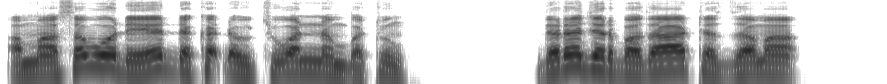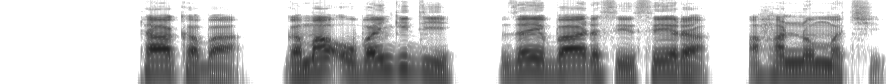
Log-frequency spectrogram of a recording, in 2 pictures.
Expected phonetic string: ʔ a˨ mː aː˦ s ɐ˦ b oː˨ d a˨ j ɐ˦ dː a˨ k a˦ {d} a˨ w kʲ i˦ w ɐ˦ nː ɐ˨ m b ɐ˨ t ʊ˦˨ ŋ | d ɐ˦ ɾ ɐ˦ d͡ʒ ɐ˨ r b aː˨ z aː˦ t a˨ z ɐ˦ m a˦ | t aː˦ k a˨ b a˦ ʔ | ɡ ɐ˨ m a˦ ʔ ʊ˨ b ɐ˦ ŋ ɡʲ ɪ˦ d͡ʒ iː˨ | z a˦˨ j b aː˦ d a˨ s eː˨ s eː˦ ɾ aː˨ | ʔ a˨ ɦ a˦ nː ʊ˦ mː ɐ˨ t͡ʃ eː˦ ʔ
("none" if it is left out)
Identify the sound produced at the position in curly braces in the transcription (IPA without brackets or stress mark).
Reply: ɗ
